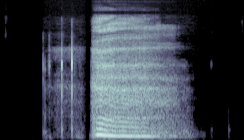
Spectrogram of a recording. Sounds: Sigh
